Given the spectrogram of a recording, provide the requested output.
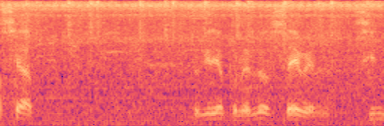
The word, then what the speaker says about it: S7N: una una banda que se llama Seven pero se escribe distinto que es una banda de México también puedan ver verlo en este canal lo pueden ver eh se escribe s7n Ah mira Seven una banda de México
